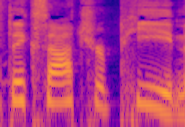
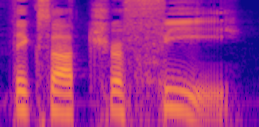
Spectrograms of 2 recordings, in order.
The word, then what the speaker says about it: thixotropy: But it's with a P. It's thixotropy, not thixotrophy. – Okay. – P, Bob. Not PH.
